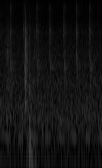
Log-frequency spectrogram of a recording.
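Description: Faint, steady, rapid ticking at about four to five ticks a second, with a soft thump about half a second in.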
